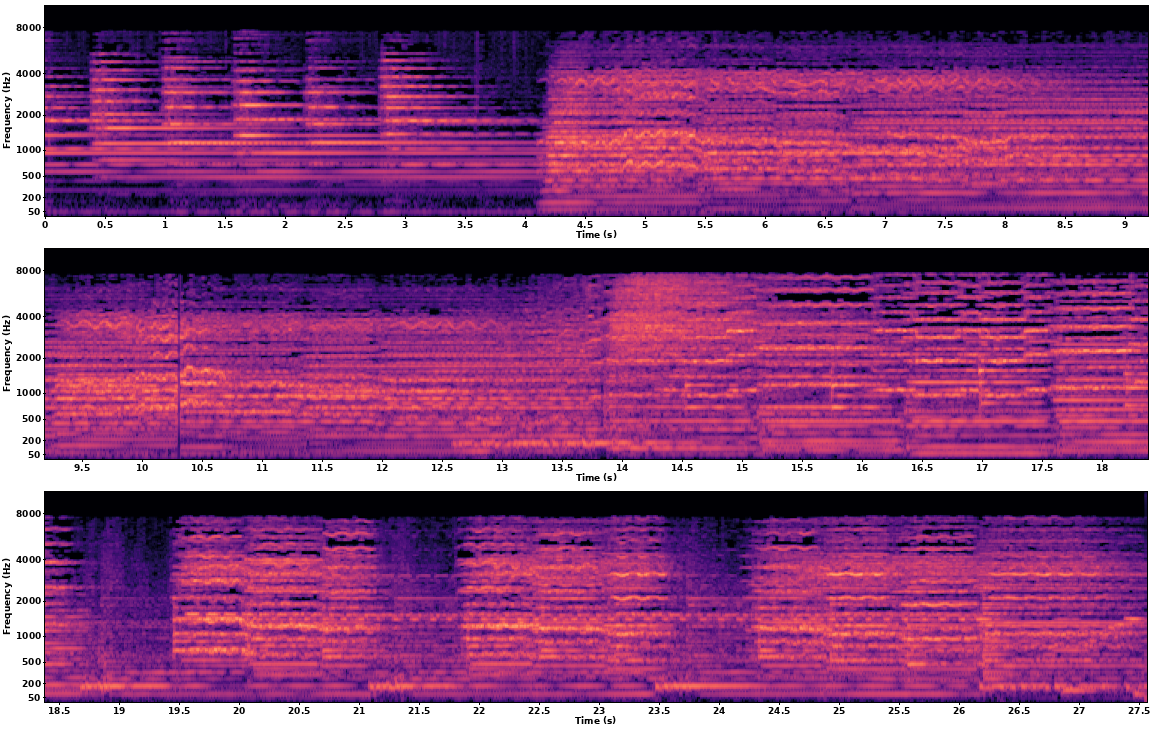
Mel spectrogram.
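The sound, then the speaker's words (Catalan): A Spanish-language Christmas song's recorded intro opens with a few seconds of bright chiming bells, then a full band swells in and plays on loudly and steadily with bell tones ringing through, no singing yet. “com que la música no té fronteres i és universal, … per la veu de …”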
